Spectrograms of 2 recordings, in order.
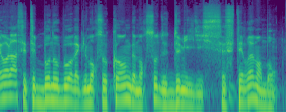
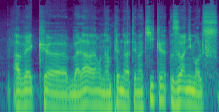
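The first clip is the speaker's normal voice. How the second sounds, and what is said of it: Good put-on accent. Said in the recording (French): “Très bel accent ... toujours, t'as vu, je me perfectionne. Accent.”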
